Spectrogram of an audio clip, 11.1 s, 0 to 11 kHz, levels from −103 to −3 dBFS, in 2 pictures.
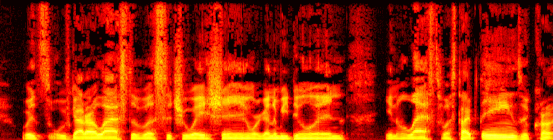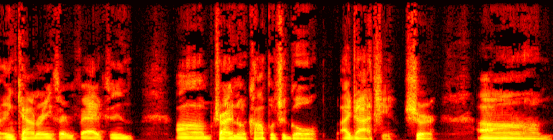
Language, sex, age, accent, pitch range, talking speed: English, male, 20-39, American, 90-105 Hz, 180 wpm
